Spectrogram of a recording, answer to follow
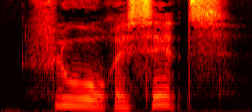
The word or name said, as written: fluorescens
